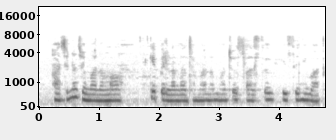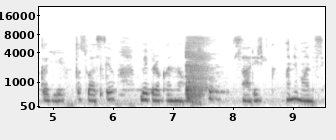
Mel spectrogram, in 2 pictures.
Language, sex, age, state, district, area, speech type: Gujarati, female, 18-30, Gujarat, Junagadh, rural, spontaneous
